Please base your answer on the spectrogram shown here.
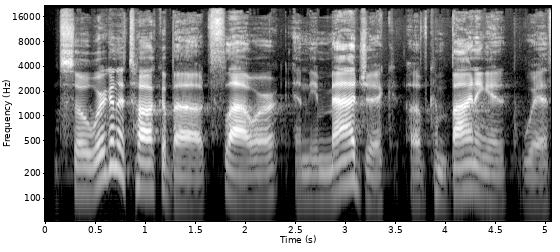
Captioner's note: none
